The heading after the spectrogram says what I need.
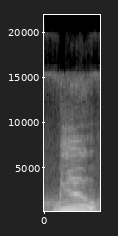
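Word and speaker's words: μ: an M alright and you pronounce it M you like a little kitten all right so our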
